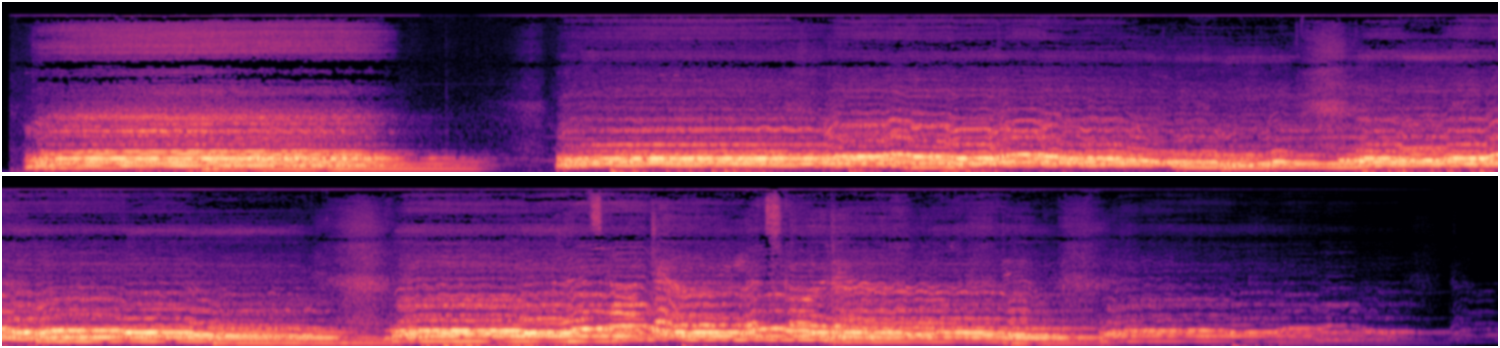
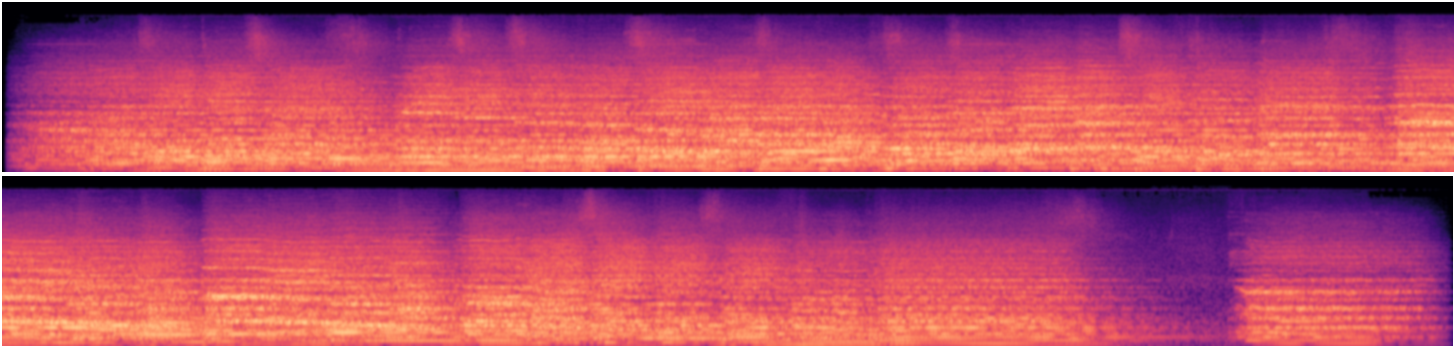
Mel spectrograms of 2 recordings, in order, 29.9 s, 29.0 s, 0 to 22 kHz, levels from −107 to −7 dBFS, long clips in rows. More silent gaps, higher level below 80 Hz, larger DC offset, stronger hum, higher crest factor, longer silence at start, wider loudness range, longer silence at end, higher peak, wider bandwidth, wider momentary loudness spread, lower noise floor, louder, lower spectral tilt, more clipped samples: neither; second, -50 dBFS vs -42 dBFS; neither; neither; about the same, 14 dB vs 16 dB; first, 0.25 s vs 0.1 s; about the same, 8 LU vs 8 LU; first, 1.9 s vs 0.2 s; about the same, -6 dBFS vs -6 dBFS; about the same, 16 kHz vs 16 kHz; first, 16 LU vs 9 LU; first, -68 dBFS vs -51 dBFS; about the same, -21 LUFS vs -21 LUFS; first, -9 dB/octave vs -5 dB/octave; neither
